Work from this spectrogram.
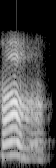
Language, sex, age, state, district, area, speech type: Odia, female, 30-45, Odisha, Ganjam, urban, conversation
